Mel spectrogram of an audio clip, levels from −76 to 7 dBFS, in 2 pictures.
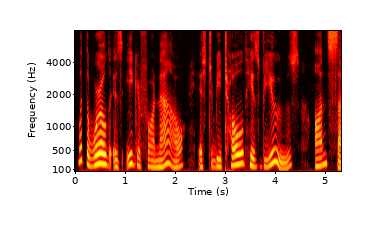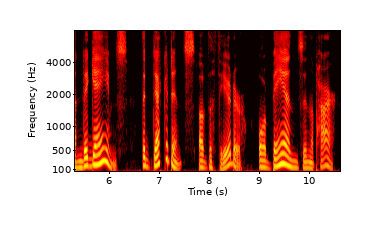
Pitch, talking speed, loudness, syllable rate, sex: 165 Hz, 145 wpm, -20 LUFS, 3.6 syllables/s, female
